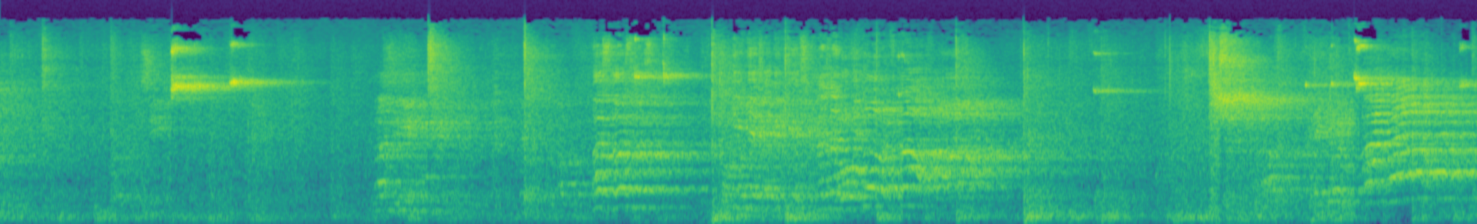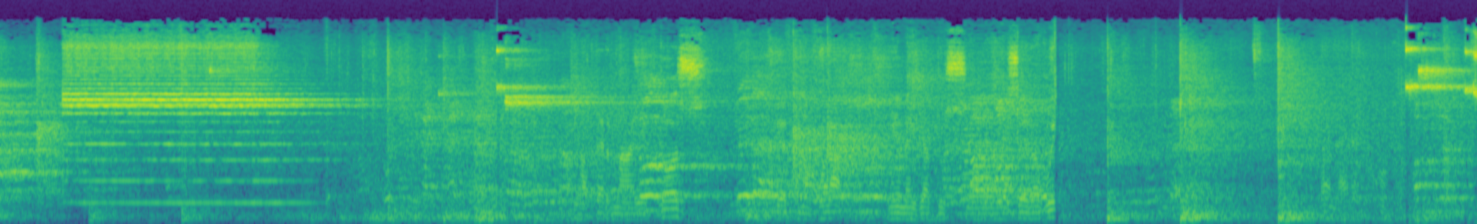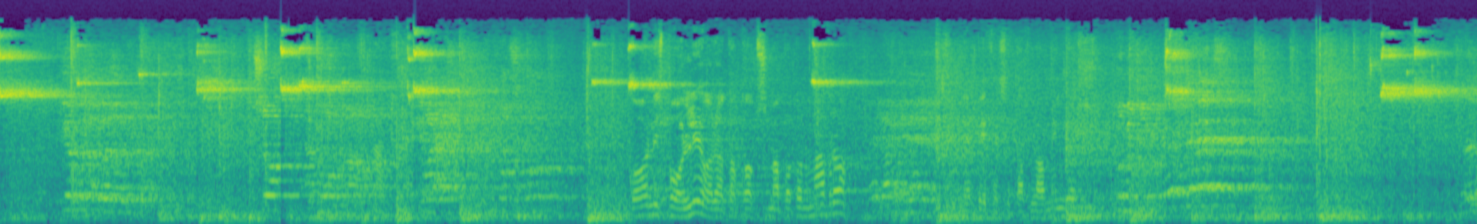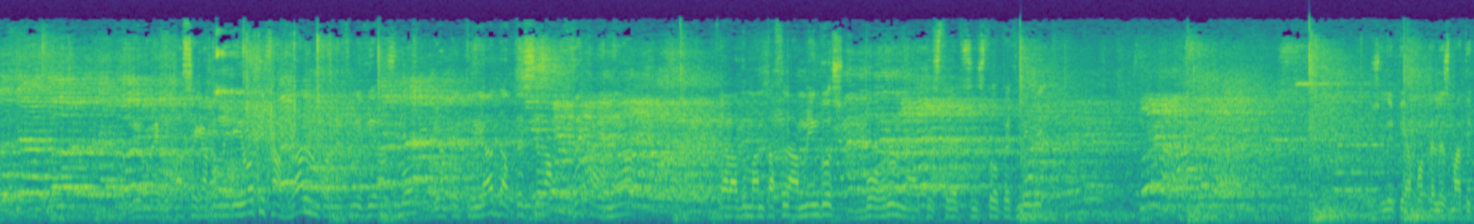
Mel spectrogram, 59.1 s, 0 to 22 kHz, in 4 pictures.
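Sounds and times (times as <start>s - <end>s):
players' voices echoing: 0.0s - 59.0s
basketball bouncing on wooden floor: 7.1s - 8.1s, 9.6s - 12.2s, 42.0s - 43.3s
steady buzzer tone: 15.4s - 18.2s.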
